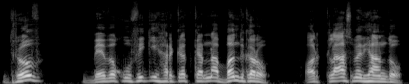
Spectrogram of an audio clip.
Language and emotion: Urdu, angry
